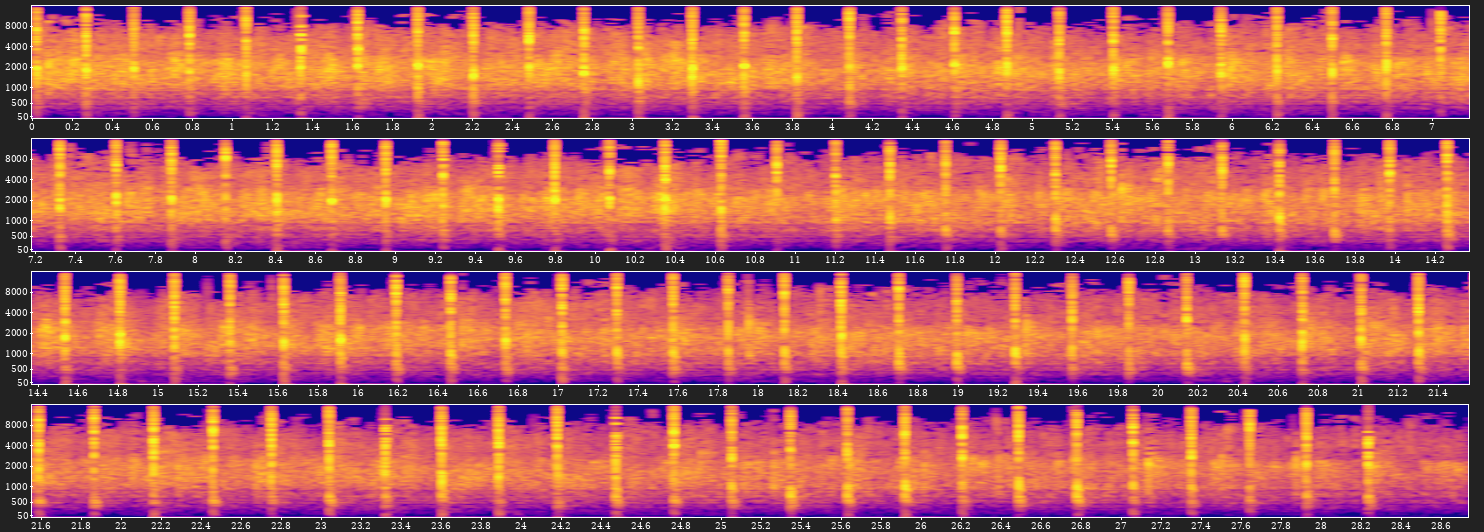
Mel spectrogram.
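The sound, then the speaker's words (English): A sustained round of applause from a large church audience showing appreciation for its elders, dense overlapping clapping that stays loud and steady for nearly thirty seconds with no voices standing out. “Now again, in our society, church, it is typical for people to show their appreciation to others by giving a round of applause.”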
